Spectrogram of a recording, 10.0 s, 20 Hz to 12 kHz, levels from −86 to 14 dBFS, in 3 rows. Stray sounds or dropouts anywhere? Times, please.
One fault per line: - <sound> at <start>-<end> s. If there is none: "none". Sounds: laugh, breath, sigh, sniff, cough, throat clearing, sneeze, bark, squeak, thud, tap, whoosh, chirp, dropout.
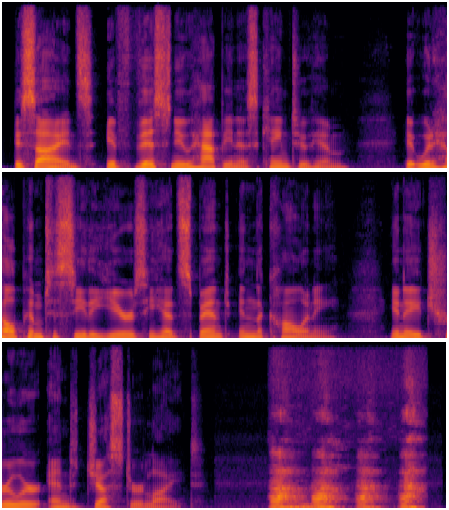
- laugh at 8.7-9.9 s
